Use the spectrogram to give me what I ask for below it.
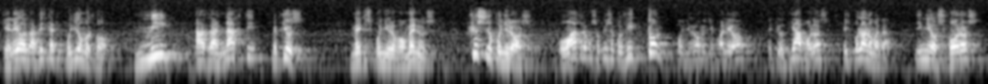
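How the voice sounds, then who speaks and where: A man preaching a sermon in a church and leading a prayer, slow and emphatic, repeating key words with a falling tone. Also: high voice, animated, rough recording. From Greece. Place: church hall.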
